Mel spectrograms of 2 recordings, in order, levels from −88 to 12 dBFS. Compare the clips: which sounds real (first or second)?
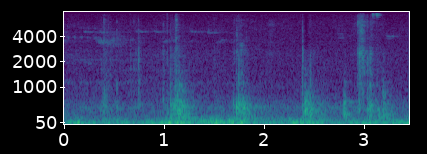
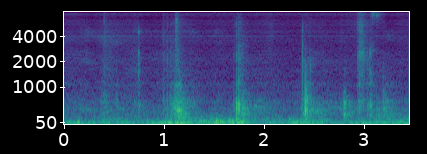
first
